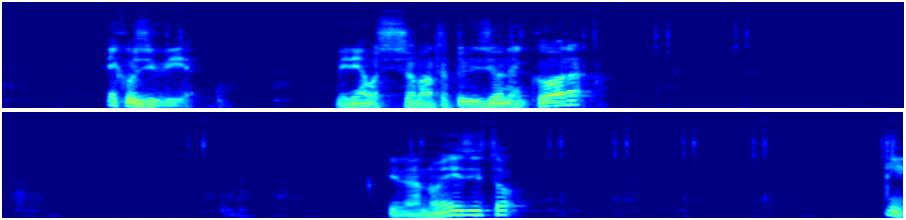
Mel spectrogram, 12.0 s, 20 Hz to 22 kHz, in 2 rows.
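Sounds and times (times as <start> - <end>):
computer mouse clicks: 3.4 - 5.1, 7.2 - 9.0, 9.6 - 11.3.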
